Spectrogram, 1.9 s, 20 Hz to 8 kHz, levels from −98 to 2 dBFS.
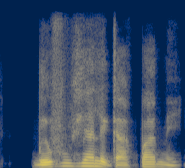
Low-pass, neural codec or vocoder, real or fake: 7.2 kHz; codec, 16 kHz, 6 kbps, DAC; fake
